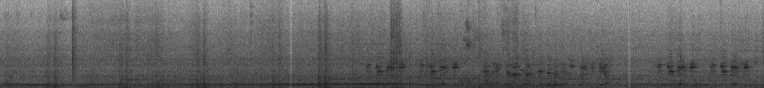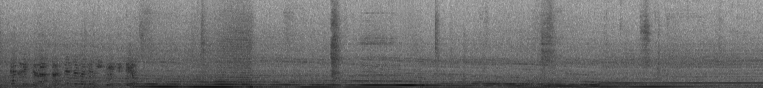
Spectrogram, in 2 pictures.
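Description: Electric train heard from the driver's cab, its traction motor and inverter whine over a steady running rumble with rail-joint clicks. In the second half the whine falls steadily in pitch as the train brakes, and the tones jump to new pitches near the end.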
